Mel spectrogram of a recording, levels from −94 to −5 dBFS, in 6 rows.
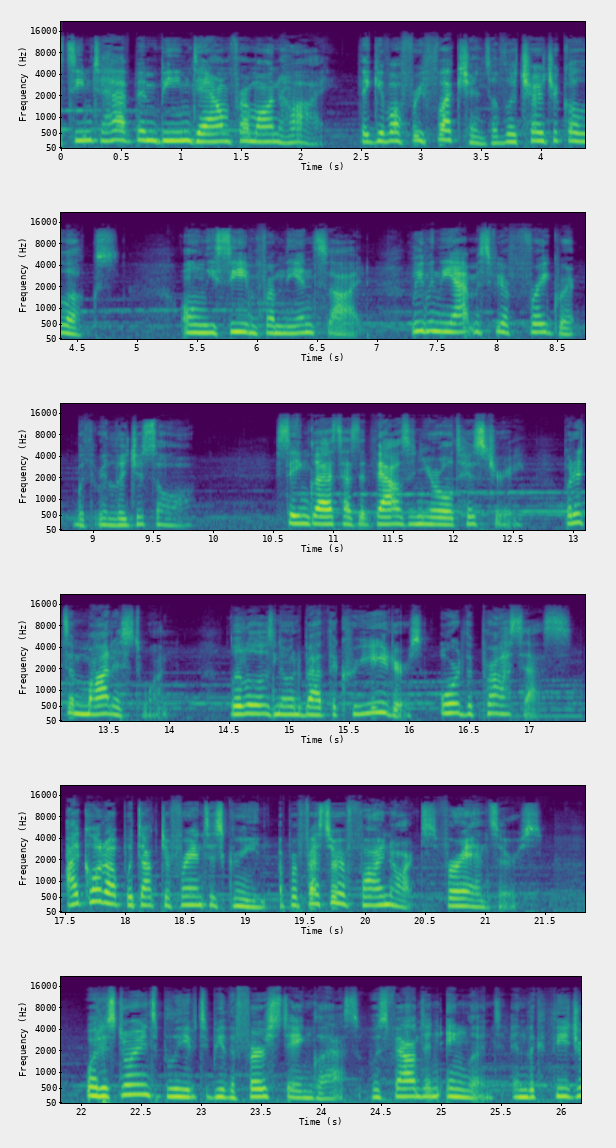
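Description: At 13.60 s and again at 19.32 s the zero line of the waveform suddenly shifts, a DC step of about -32 dBFS each time. Each jump lands as a short low thump, and the offset then drains away as a 20 Hz high-pass pulls the baseline back toward zero. Unlike a dropout or a click from a damaged sample, the sound itself carries on uninterrupted; only the baseline moves and then settles.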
